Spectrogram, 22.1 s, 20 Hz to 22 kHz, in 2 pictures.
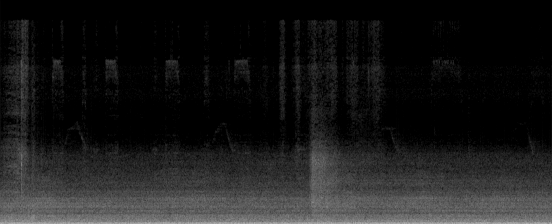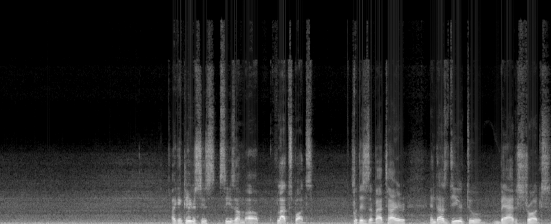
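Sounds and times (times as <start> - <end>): low mechanical hum: 0.0 - 22.0
short hiss: 6.2 - 7.0.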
